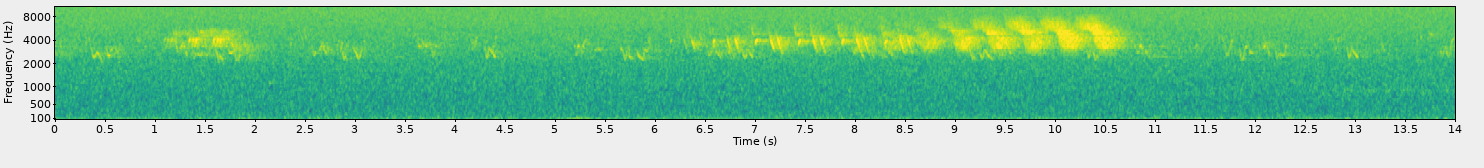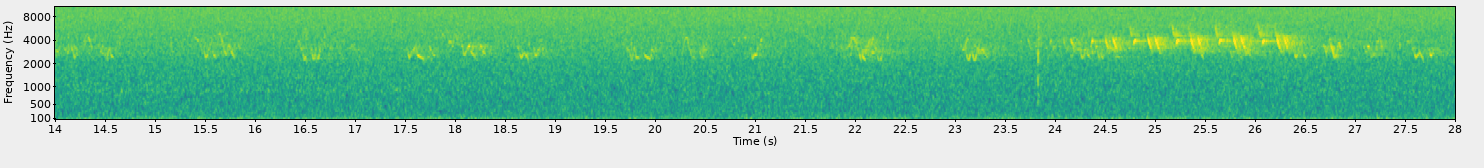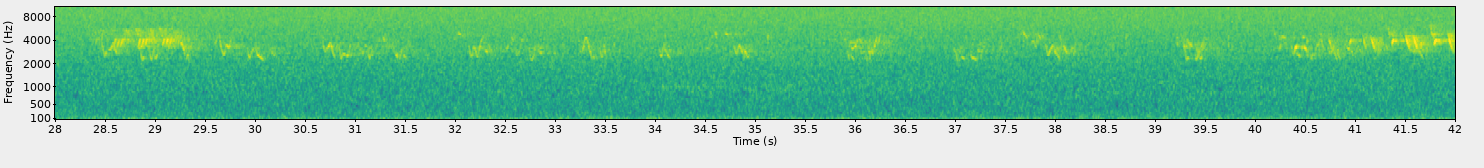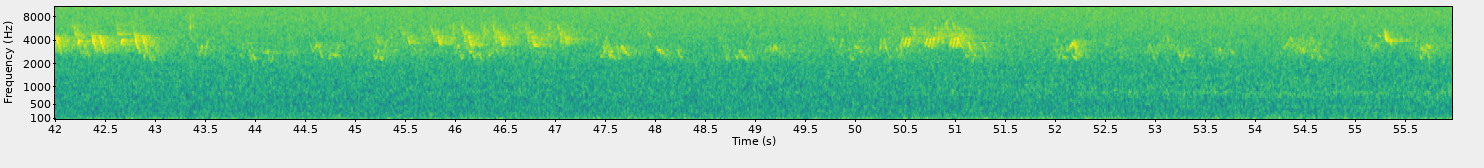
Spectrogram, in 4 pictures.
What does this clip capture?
Red-eyed Vireo, Mourning Warbler, Ovenbird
